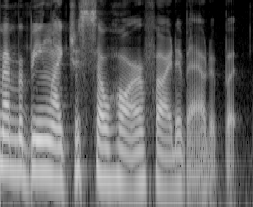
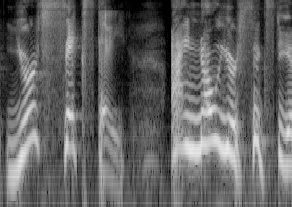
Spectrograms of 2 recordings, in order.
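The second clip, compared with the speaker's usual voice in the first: slow, higher, insisting she knows; insistent agent; 9 semitones higher, 5 dB louder, slower than usual. Retold or imitated. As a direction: mimic the agent, high and certain.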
